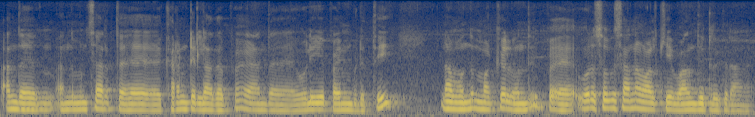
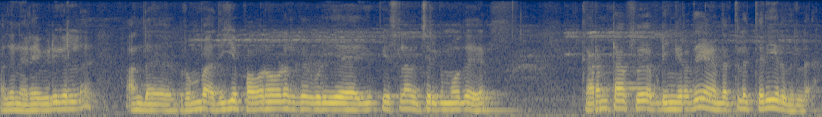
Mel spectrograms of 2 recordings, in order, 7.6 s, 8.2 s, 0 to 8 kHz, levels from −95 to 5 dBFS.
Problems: background sounds at intervals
